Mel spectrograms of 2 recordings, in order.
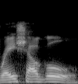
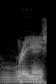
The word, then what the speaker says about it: Ra's al Ghul: It's Ra's al Ghul. It's not Raish. Okay. It's not Rash.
